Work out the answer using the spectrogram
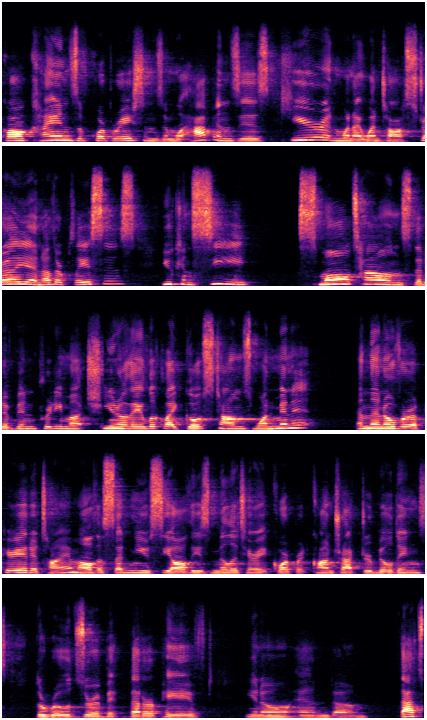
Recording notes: Recorded live July 19, 2017 at Eli's Mile High Club in Oakland, CA.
